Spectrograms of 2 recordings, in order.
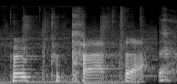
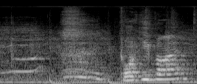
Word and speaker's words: porcupine: Man, that cell phone looks like a perpicata. What? Perpicata. I don't know how you say that. How do you say that? Perpicata. Yoshik. Porcupine?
